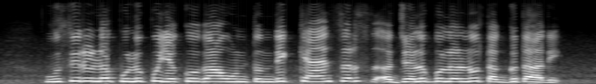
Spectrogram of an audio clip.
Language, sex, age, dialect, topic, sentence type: Telugu, female, 18-24, Southern, agriculture, statement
